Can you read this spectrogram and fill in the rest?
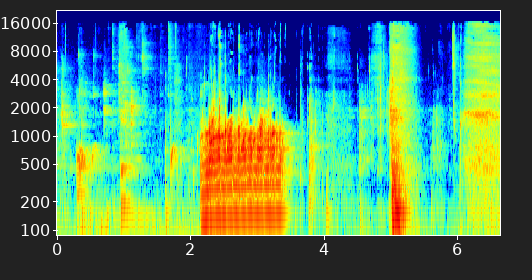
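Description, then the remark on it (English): A person sitting in an ice bath gargles ice water for about a second, a loud bubbling, rhythmic rattle in the throat, surrounded by short gasps, a sharp exhale and breathy noises. “I gargled that shit as proof that I drank water.”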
